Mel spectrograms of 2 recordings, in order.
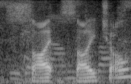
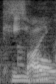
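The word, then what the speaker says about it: Cichol: Yeah, I remember when I first played it, and I was like, oh, Sidechol? Sidechol, maybe? Yeah, no, he pronounces it keyhole, Cycle?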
